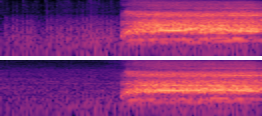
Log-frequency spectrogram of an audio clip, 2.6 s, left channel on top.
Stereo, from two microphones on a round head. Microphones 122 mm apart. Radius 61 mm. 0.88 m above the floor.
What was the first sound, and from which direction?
A scream, 5° left (ahead or behind).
